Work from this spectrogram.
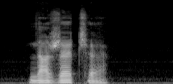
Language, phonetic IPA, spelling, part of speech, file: Polish, [naˈʒɛt͡ʃɛ], narzecze, noun, Pl-narzecze.ogg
